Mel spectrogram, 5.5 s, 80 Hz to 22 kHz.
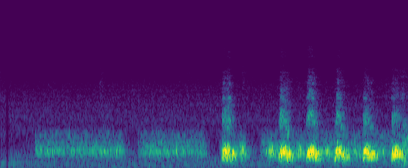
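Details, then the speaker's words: Early fetal heartbeat on ultrasound at first official prenatal appointment, 7 weeks 6 days pregnant: steady hiss then rapid rhythmic whooshing pulses, roughly 150–160 a minute, described as a strong heartbeat. "That's a heartbeat. That's a strong heartbeat. Yes, a nice short heartbeat."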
